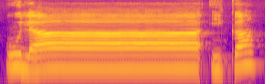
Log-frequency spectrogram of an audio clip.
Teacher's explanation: اولئک، لام کے اوپر کھڑی زبر ہے 1 الف، اس کی مقدار ہے، بڑی مد ہے 4 یا 5 الف کے جتنا لمبا کر کے پڑھیں گے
